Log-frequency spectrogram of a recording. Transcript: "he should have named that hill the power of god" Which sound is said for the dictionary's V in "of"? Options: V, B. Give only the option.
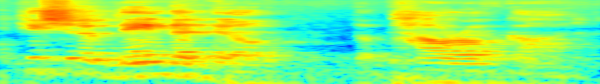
V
